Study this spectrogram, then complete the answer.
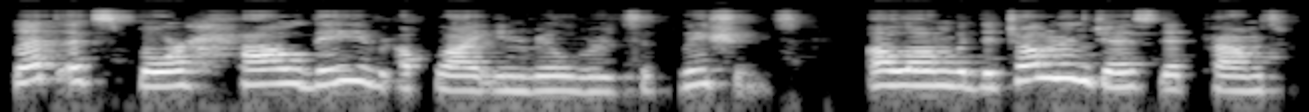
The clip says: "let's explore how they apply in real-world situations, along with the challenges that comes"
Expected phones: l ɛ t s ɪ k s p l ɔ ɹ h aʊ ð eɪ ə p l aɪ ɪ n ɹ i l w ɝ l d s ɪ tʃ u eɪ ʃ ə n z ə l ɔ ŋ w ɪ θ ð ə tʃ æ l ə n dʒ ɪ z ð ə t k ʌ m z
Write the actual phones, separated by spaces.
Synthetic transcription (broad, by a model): l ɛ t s ɪ k s p l ɔ ɹ h aʊ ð eɪ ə p l aɪ ɪ n ɹ i l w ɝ d s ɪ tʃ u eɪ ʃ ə n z ə l ɔ ŋ w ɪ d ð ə tʃ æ l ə n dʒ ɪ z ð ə t k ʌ m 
